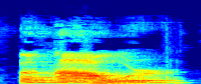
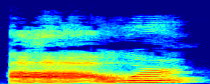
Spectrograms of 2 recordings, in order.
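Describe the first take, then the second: First: Settled alternative; right option. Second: "A hour" said loud with a questioning rise; quizzing tone on the wrong article; wrong option. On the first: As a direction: offer "an hour" calmly as the second choice. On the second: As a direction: offer "A hour" as a doubtful choice. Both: Shown as a demonstration. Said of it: "Aí eu digo o quê?".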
